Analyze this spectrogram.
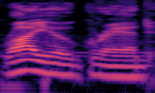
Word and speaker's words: Rio Grande: Newt Oliver took the job to coach tiny Rio Grande, located in southwestern Ohio. And just a note here, it is pronounced Rio. It's Rio Grande in Texas, Rio Grande in Ohio.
